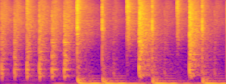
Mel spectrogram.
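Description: Acoustic drum kit played in a groove: light strokes at first, then from under a second in, heavy kick drum beats with hard snare rim shots.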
